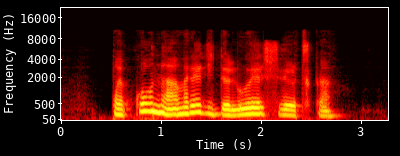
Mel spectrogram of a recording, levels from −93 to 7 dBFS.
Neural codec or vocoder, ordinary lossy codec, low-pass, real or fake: codec, 24 kHz, 1.5 kbps, HILCodec; none; 10.8 kHz; fake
